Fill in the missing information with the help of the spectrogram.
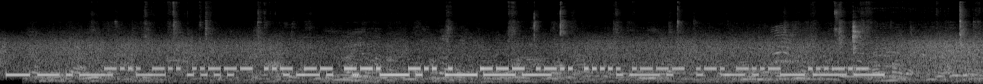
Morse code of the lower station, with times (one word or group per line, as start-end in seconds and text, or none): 0.1-2.3 QTH
2.8-5.5 RENO
6.2-8.8 RENO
